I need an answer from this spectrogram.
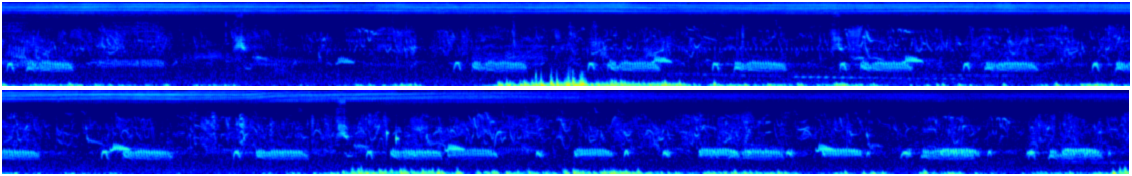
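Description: A bird repeating a short call about once a second over a steady high insect buzz, with irregular bursts of low rumble about six seconds in and again in the last third.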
